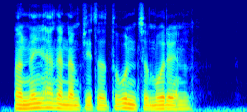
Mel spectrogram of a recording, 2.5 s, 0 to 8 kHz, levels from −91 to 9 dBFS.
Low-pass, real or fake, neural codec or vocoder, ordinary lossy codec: 7.2 kHz; fake; autoencoder, 22.05 kHz, a latent of 192 numbers a frame, VITS, trained on many speakers; none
